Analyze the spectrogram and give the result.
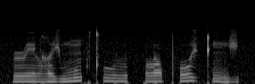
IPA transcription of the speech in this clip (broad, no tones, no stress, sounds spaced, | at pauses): ɹ e l ʁ ɨ ʒ m ũ k tʰ u l | l ɔ pʰ o ʒ kʼ ĩ ʒ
